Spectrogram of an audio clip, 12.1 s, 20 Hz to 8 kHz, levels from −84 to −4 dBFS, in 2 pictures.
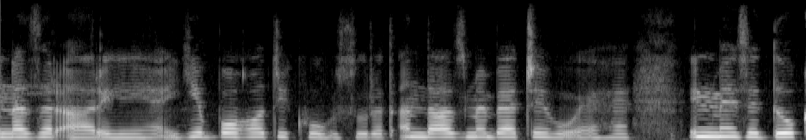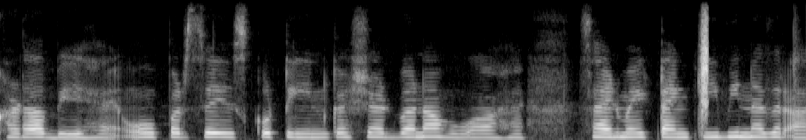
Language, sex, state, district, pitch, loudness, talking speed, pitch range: Hindi, female, Andhra Pradesh, Anantapur, 230 Hz, -21 LUFS, 240 wpm, 210-235 Hz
